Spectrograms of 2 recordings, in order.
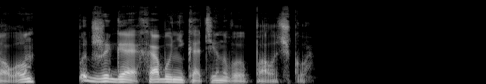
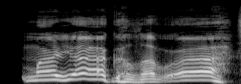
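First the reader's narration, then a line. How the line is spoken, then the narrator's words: Groaning. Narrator (Russian): стонал месье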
